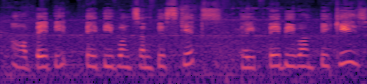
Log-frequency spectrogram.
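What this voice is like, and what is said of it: Childish baby voice. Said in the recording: “in that baby voice ... the baby voice”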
